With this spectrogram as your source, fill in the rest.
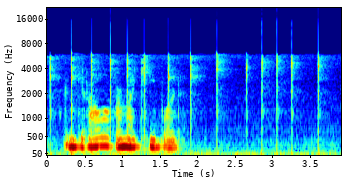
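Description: A paintbrush brushes softly across paper.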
